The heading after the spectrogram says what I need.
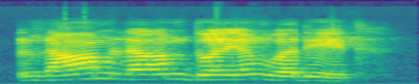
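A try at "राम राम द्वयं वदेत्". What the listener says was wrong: हाँ, तो राम राम द्वयम बदेत, तो बोला नहीं, राम राम, देखा नहीं, म पे अंत में म पे जोड़ दिया, राम राम द्वयम वदेत। राम राम द्वयम वदेत, ठीक है।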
